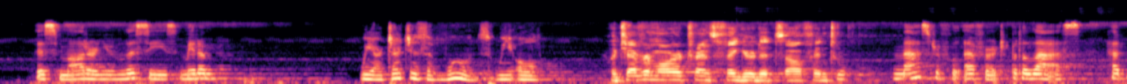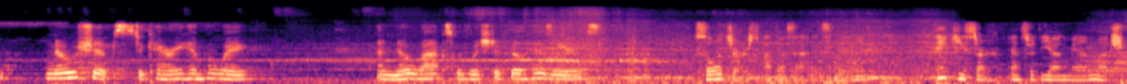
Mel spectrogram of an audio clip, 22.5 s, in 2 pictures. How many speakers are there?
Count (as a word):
three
